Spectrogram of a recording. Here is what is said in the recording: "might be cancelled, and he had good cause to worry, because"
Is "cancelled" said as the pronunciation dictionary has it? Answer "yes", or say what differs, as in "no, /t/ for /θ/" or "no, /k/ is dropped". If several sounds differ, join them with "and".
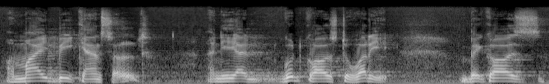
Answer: yes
